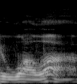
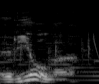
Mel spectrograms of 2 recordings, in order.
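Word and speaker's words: voilà: This guy was trying to say voila, but he said viola. Viola. It's kind of how it's spelled, but if you move the I and the O.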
